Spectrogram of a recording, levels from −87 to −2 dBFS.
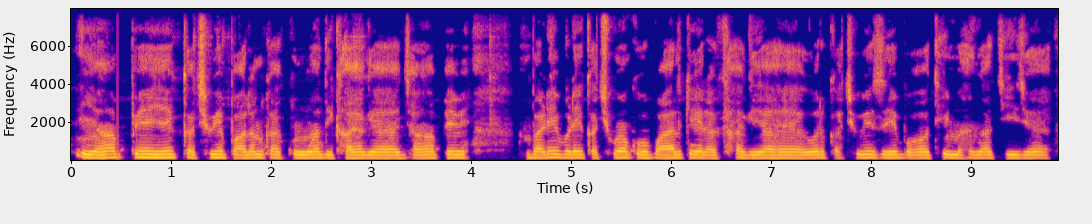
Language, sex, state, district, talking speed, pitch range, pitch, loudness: Hindi, male, Bihar, Araria, 170 wpm, 150-160 Hz, 155 Hz, -14 LUFS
